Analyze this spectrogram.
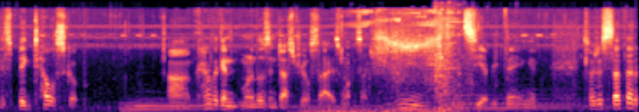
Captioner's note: woosh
